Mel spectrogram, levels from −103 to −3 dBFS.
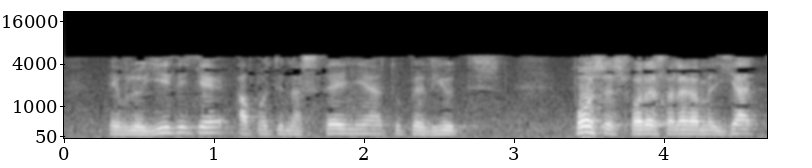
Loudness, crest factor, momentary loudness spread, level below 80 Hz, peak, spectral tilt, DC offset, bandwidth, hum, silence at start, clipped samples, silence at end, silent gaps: -16 LUFS; 16 dB; 12 LU; -48 dBFS; 0 dBFS; -6.5 dB/octave; under 0.1%; 5.4 kHz; none; 0.3 s; under 0.1%; 0.05 s; none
